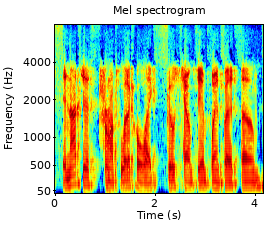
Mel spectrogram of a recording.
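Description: Ordinary pitch variation in a Midwestern American accent. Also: man. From Kansas, US Midwest. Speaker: political writer and addictions counselor. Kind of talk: casual interview.

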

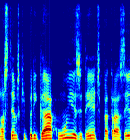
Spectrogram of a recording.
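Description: At a moderate pace, an unremarkable speaking voice comes through on a very clean recording with a silent background. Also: man. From Brazil, Goiás (Porangatu). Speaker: businessman and former mayoral candidate. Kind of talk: casual chat.

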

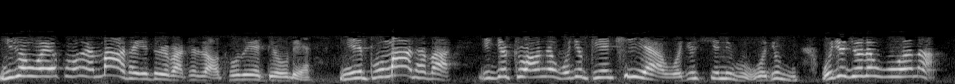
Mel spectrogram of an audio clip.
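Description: Over noticeable background noise, a woman speaks at a moderate pace, her high pitch swinging very widely. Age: 60s. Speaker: caller. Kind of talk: phone-in advice call.

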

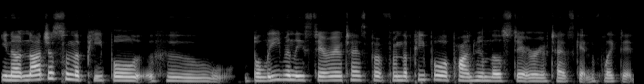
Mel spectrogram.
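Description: The voice has a dark, mellow tone and a Californian accent, with ordinary pitch variation. It runs with hardly any pauses against a quiet background. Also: woman, medium pitch for a woman. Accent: Californian American. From California, San Jose. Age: 30s. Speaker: podcaster. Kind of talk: casual monologue. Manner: animated.

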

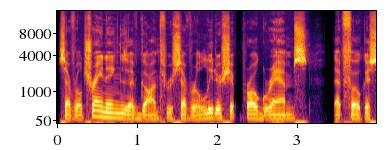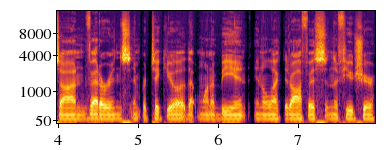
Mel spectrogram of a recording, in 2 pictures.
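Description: With a Rhode Island accent, a man speaks fairly low and fairly quickly. His intonation stays fairly even. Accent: East Coast US, Rhode Island. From Rhode Island, US Northeast. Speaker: veteran nonprofit founder, former Air Force member. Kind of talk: interview, conversational.

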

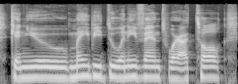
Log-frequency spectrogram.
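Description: This is a man speaking. He has a Portuguese accent. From Portugal. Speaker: startup mentor and entrepreneur. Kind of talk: interview.

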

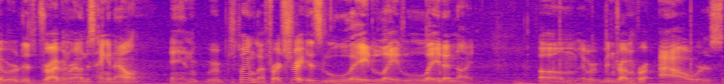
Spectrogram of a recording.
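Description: A man's fairly slow delivery carries audible echo from the room. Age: 20s. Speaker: podcast co-host. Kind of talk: casual storytelling. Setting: cold shed recording space. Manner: halting.

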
